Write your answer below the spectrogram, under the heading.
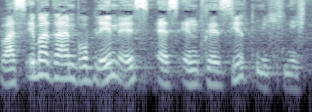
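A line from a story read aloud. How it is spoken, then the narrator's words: Plain. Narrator (German): sagte sie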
